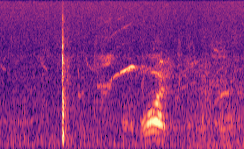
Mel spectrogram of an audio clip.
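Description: A pitched baseball makes a single sharp impact about half a second in, followed about a second later by a short shouted call.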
